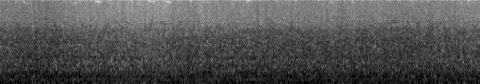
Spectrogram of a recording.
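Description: Steady rain falling, an even continuous hiss with no breaks or changes.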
